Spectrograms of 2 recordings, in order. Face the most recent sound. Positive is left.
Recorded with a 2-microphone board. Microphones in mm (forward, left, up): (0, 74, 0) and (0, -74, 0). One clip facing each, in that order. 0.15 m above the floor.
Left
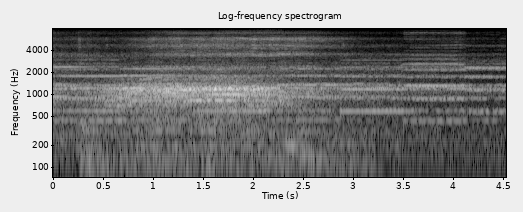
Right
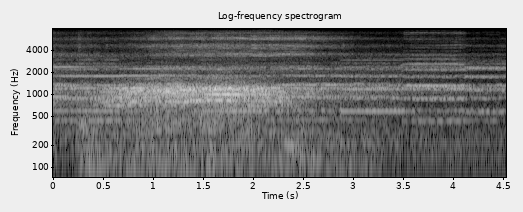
turn(degrees=-20)  # may be behind; listen again after turning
